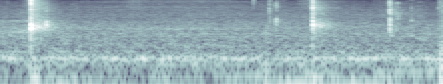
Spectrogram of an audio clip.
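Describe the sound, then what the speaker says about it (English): Two crisp finger snaps, close and sharp, the second about a second and a half after the first, with a faint third snap-like click just after, over quiet room tone and no talking. "It made me snap my fingers."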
